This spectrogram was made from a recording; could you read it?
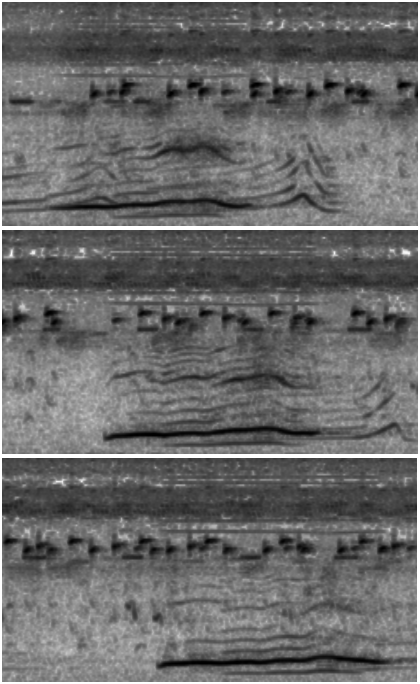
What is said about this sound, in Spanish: Dos horas antes del amanecer en Masai Mara, estos lamentos profundos son las hienas. El grito de la hiena es esta especie de conversación triste, profunda, melancólica, ¿no?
